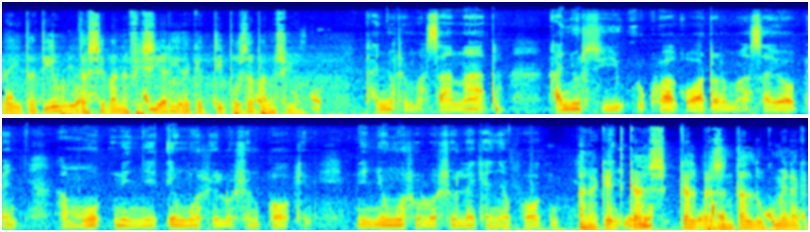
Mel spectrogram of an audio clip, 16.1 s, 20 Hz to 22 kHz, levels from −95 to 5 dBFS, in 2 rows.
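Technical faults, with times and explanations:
0.00–0.71 s and 1.39–3.18 s, speech suppressed in double talk: the speech dips by about 10 dB in patches, likely an echo canceller ducking the talker while the far side also spoke.
0.13–1.32 s, 1.87–2.25 s and 2.66–3.62 s, echo leak: a faint copy of the speech trails 369 ms behind, about 20 to 25 dB down, likely from loudspeaker echo that the canceller did not fully remove.
13.51–13.58 s and 14.22–16.13 s, speech suppressed in double talk: a brief dip of about 5 dB, then deeper cuts of up to about 25 dB over roughly a second and a half, likely caused by overlapping talk triggering suppression.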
